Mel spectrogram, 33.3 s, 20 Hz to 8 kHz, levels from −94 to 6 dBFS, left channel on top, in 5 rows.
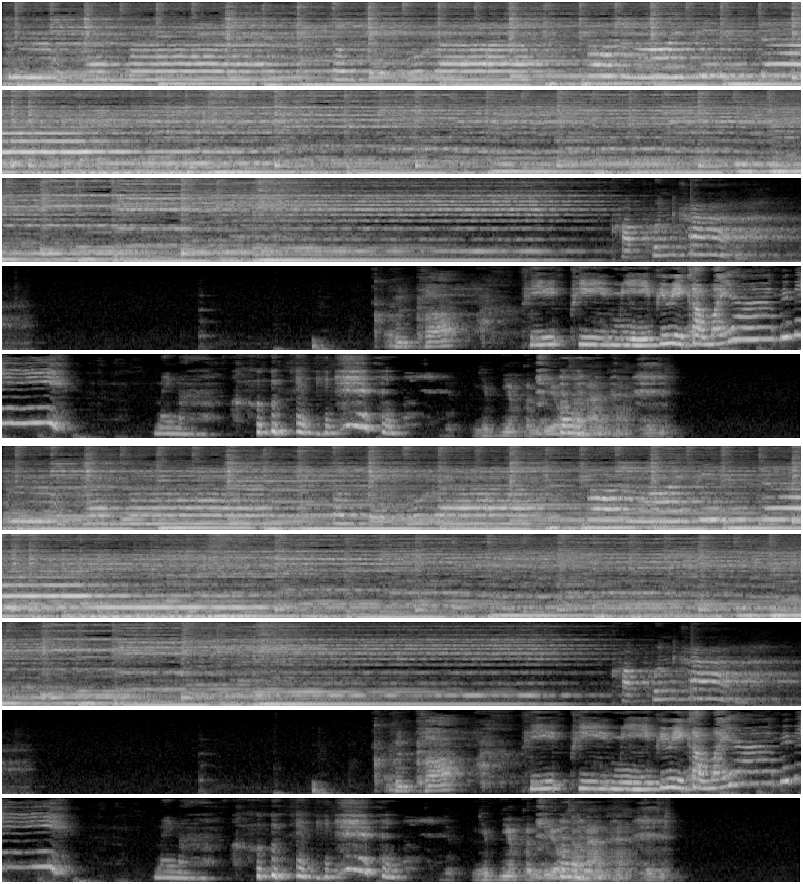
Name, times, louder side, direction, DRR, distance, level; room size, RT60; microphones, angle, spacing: voice 1, 0.0-19.9, left 2 dB, 55° left, 0.9 m, -21 dB
voice 2, 23.2-24.1 30.6-31.6 32.0-32.2, right 3 dB, 40° right, 0.8 m, -33 dB
voice 3, 24.3-27.2 27.9-28.4 28.9-29.9 31.1-31.5 31.9-32.2, left 2 dB, 15° left, 0.9 m, -26 dB
7.9 x 2.9 x 2.2 m
head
